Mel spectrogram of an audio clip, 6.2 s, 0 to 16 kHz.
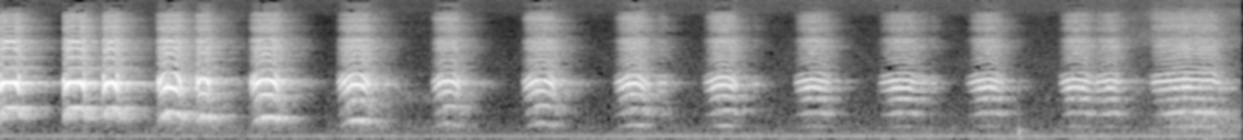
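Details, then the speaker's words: Fisher F44 metal detector air test, all metal mode, volume 10, not ground balanced, Victorian skirt weight, thought to be lead: loud warbling groan pulsing about twice a second, fading slightly, no trouble detecting; strong target tone. "next we're gonna go with a victorian skirt weight and i think this is made out of lead and it has no trouble with this i mean you can hear it groaning"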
